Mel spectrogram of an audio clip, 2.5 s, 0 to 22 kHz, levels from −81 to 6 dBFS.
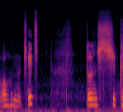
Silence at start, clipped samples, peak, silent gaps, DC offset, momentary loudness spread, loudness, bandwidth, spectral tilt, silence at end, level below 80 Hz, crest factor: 0 s; under 0.1%; -12 dBFS; none; under 0.1%; 21 LU; -30 LUFS; 18.5 kHz; -3 dB/octave; 0 s; -52 dBFS; 20 dB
